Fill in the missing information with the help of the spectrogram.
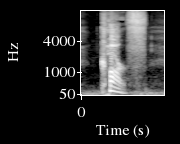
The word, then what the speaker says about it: CARF: And the license plate for the truck is actually CARF, C-A-R-F, which rhymes with barf.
